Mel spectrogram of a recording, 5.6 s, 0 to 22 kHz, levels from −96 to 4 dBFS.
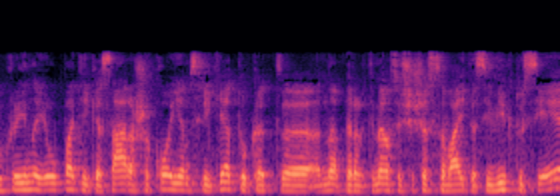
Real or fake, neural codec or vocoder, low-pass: real; none; 7.2 kHz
